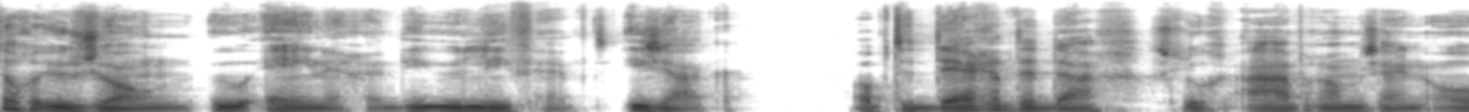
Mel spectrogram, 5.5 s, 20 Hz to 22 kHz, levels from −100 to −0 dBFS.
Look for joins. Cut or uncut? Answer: cut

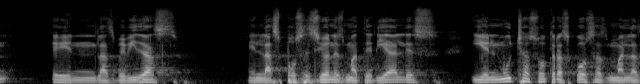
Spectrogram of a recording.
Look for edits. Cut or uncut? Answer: cut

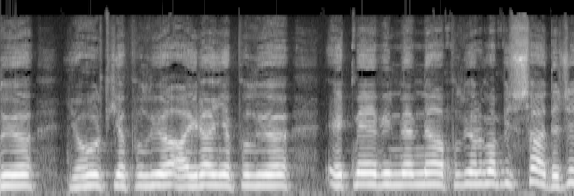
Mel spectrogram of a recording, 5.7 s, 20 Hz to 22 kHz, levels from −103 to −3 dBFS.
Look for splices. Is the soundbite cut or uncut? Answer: uncut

